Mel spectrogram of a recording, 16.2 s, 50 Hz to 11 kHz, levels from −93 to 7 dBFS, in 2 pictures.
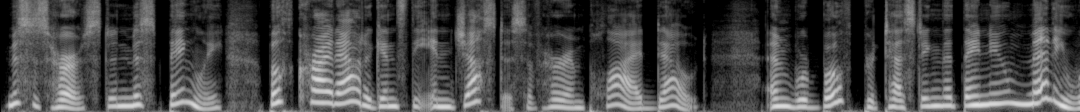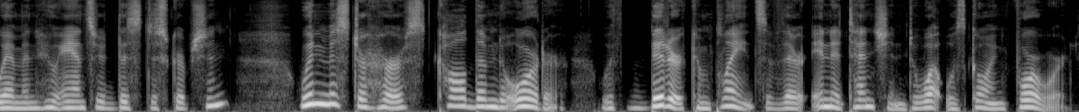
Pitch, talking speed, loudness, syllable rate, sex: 215 Hz, 170 wpm, -19 LUFS, 4.8 syllables/s, female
